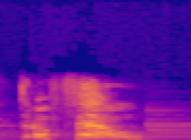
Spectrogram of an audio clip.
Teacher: Oxítona, última sílaba tônica da palavra troféu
